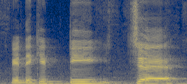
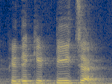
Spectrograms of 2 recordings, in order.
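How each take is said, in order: First: Drawn out slowly. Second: Said in the usual way. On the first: Shown as a demonstration.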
